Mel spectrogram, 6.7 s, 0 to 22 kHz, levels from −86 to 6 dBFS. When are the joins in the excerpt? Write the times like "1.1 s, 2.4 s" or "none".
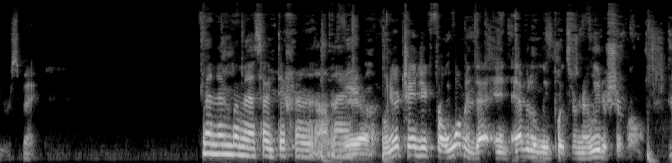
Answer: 1.8 s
